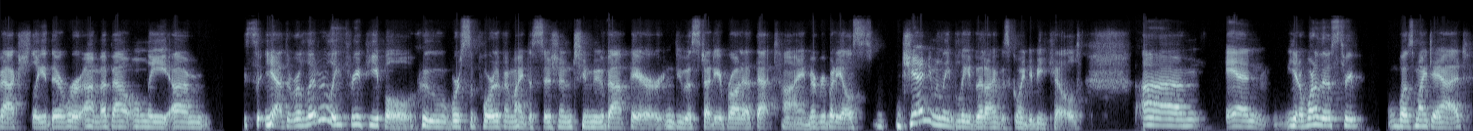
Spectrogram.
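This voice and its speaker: Woman, thirties, lowish pitch, chatty guest who restarts often. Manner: chatty, with many fillers and restarts. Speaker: guest, screenwriter and former archaeologist. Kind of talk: casual interview storytelling.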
